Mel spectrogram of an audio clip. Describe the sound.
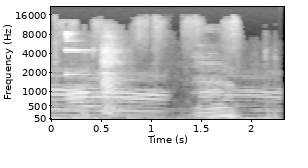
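Cows mooing in a video game on a farm, with a couple of low, drawn-out moos whose pitch bends upward, heard over a steady soft harmonic background.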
